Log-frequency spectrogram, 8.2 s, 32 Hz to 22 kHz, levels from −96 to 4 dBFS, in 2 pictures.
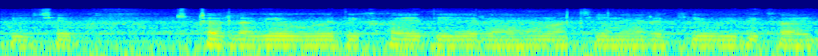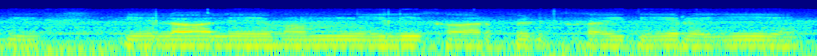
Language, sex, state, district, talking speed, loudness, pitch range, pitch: Hindi, male, Maharashtra, Dhule, 160 wpm, -40 LUFS, 105-110 Hz, 110 Hz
